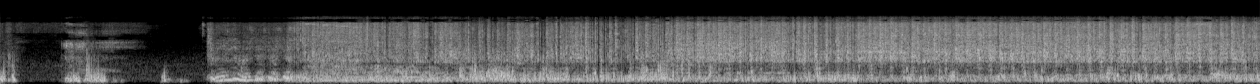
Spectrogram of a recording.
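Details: Late-model Porsche 996 911 Carrera 4, noise present about two months and 2,000 km; it stops when lifting off the throttle while driving, so owner suspected the fuel pump. After a start, busy uneven mechanical clatter over the running note; internal engine noise, engine replaced.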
